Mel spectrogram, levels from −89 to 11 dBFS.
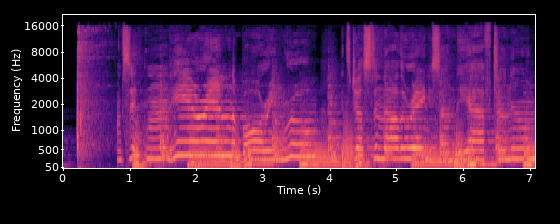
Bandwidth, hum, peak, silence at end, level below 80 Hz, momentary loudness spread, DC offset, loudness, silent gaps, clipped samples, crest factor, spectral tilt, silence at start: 17 kHz; none; -2 dBFS; 0 s; -34 dBFS; 6 LU; under 0.1%; -17 LUFS; none; under 0.1%; 14 dB; -5.5 dB/octave; 0.2 s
